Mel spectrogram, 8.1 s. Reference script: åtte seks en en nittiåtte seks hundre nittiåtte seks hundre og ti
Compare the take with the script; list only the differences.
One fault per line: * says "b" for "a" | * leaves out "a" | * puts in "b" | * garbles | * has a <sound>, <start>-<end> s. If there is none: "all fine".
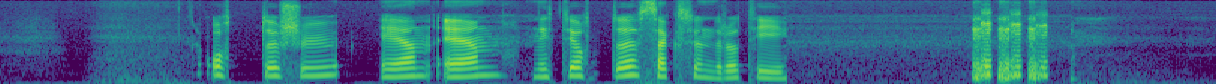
* says "sju" for "seks"
* leaves out "nittiåtte seks hundre"
* has a laugh, 6.5-7.0 s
